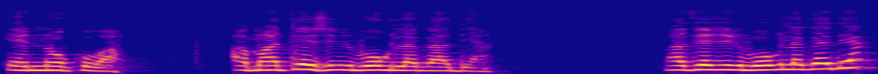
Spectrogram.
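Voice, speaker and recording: A woman with a Rajasthani accent explaining a home ritual in a folksy, motherly way, chanting mantras slowly in a sing-song voice. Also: a little high, warm tone. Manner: folksy, motherly, addresses viewers as children. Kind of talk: instructional talk with mantra chanting.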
